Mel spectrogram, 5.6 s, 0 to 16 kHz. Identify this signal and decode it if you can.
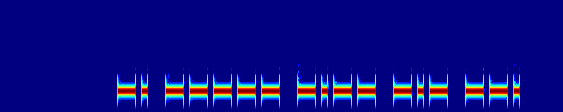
Morse code, heard as a keyed tone, about 20 wpm, 700 Hz. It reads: N0YKG
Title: Speed Racing - USA 1x3 Call Signs 17wpm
